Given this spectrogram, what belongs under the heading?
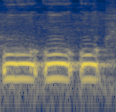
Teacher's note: उ ऊ ऊ तो लिप्स के सहारे से बोला जाता है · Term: ओष्ठ वर्ण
